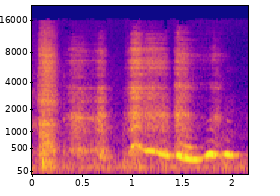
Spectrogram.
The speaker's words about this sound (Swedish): Ta ett par djupa andetag.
